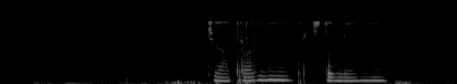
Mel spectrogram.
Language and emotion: Russian, neutral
